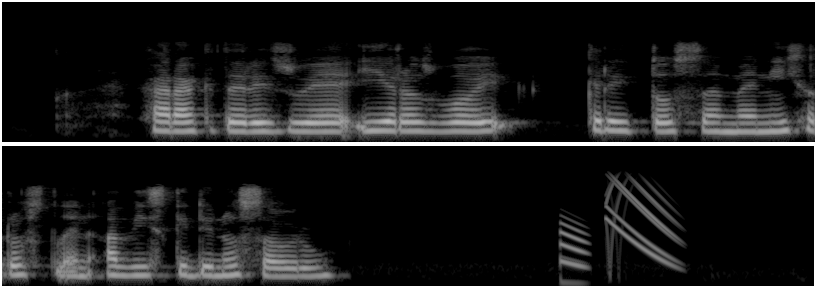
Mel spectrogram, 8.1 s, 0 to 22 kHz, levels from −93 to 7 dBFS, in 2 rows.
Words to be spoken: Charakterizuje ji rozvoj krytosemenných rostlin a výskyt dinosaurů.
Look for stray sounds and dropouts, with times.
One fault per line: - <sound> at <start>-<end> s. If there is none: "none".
- chirp at 6.9-7.5 s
